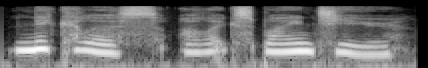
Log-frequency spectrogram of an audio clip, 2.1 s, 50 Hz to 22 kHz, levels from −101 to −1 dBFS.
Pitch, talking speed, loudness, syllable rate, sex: 220 Hz, 140 wpm, -17 LUFS, 4.4 syllables/s, female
